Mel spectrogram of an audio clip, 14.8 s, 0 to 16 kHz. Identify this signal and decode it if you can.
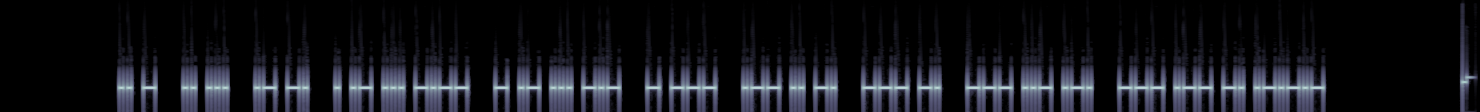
Morse code, heard as a keyed tone, about 30 wpm, 700 Hz. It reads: IT IS AN EASY TASK TO WIN ON OUR OWN.
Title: Sentences from Top 1500 Words 30wpm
